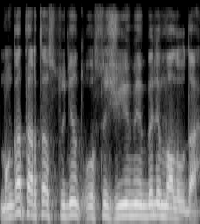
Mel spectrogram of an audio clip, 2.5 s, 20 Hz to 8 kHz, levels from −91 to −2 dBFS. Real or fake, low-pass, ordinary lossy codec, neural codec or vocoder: fake; 7.2 kHz; none; codec, 44.1 kHz, 7.8 kbps, DAC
